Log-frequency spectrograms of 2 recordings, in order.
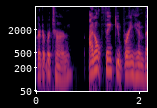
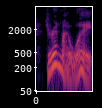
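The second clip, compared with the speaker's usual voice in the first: calm put-on villain voice, higher; 3 semitones higher than usual. Retelling a short scene where Joker blocks Batman: imitating Joker calmly. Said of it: "the way he goes very calmly".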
